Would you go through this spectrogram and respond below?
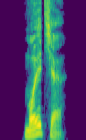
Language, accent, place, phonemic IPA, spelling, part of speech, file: German, Germany, Berlin, /ˈmɔlçə/, Molche, noun, De-Molche.ogg
- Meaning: nominative/accusative/genitive plural of Molch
